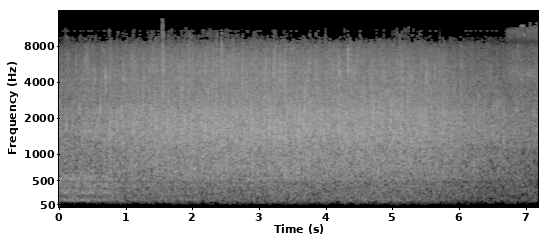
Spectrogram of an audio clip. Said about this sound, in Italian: Un applauso a questo beato giovane così coraggioso.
